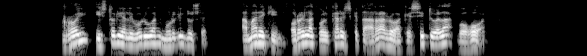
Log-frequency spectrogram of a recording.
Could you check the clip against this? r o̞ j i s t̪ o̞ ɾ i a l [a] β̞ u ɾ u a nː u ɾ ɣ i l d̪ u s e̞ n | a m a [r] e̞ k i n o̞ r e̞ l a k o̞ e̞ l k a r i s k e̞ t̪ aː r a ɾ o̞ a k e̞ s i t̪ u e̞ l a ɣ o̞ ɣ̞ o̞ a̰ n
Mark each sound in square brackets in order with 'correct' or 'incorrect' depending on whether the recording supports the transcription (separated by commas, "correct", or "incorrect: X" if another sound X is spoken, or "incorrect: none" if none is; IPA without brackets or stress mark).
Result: incorrect: i, incorrect: ɾ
